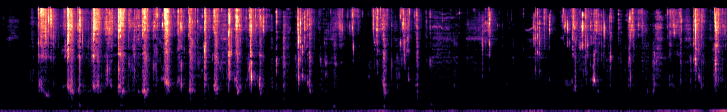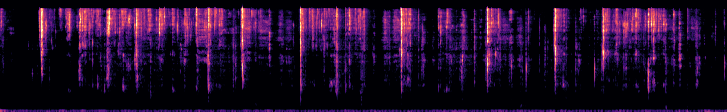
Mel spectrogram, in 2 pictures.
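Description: Close-up chewing and crunching of crispy fried chicken coating: crackly bites in quick runs, starting about a second in, with short pauses between the runs.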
